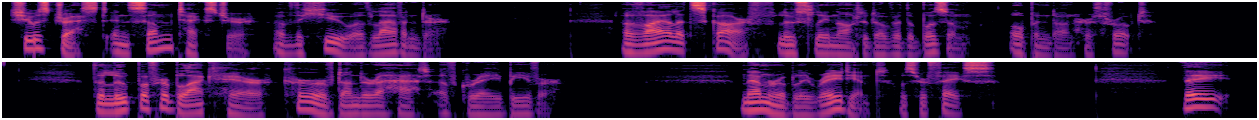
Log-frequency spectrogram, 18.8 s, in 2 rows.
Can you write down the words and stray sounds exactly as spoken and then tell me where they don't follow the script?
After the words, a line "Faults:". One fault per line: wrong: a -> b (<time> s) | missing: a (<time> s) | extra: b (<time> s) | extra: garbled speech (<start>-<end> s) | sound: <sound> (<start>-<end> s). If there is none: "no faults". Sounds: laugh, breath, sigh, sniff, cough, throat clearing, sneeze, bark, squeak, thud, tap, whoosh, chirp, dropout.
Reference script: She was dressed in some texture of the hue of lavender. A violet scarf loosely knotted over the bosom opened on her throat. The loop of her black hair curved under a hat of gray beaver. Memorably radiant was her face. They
She was dressed in some texture of the hue of lavender. A violet scarf loosely knotted over the bosom opened on her throat. The loop of her black hair curved under a hat of gray beaver. Memorably radiant was her face. They
Faults:
no faults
